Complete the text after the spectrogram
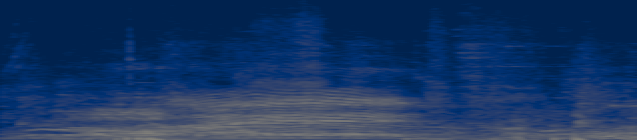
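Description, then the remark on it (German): An audience murmurs with mixed reactions to a question about winning the German championship, overlapping drawn-out voices and scattered groans rising together for a couple of seconds, then thinning into loose chatter. “Okay, die Meinung hier im Publikum ist geteilt, sage ich mal.”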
